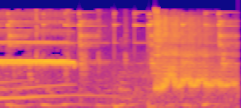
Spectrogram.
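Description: Edited-in comic sound effect: a held high tone over a slow upward glide in pitch, lasting under a second, set over background music. A short noisy burst comes near the end.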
